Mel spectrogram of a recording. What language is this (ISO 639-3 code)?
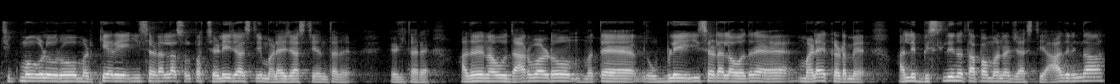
kan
